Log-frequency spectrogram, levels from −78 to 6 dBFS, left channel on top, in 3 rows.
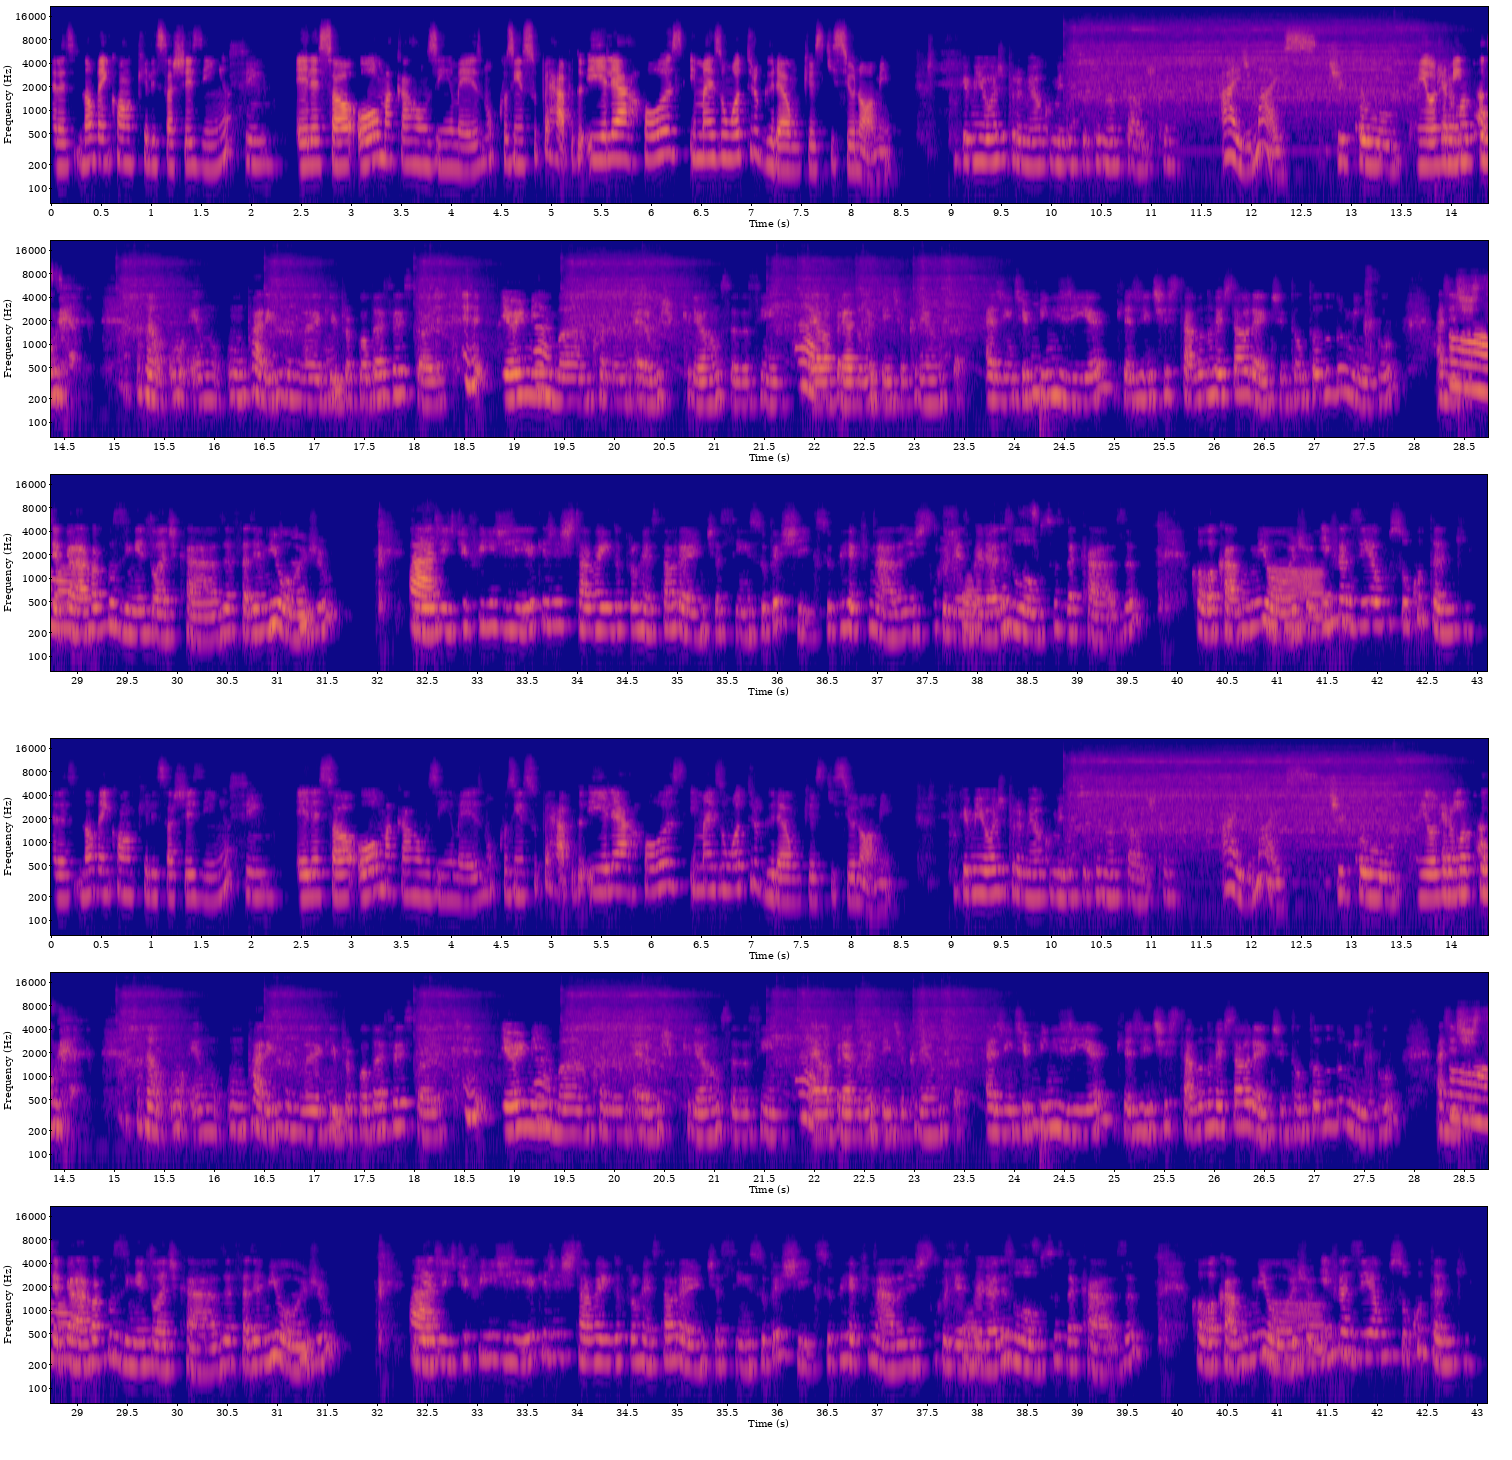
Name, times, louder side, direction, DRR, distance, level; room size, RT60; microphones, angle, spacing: voice 1, 0.0-1.8 2.4-8.4 8.9-9.1 11.7-12.6 13.7-14.4 17.1-17.3 18.5-18.7 19.2-19.4 21.8-22.1 24.2-24.4 27.5-27.6 28.3-29.2 30.9-31.3 32.3-32.6 37.7-38.3 40.8-41.7, left 7 dB, 85° left, 0.5 m, -32 dB
voice 2, 1.8-2.2 8.6-11.2 12.7-23.4 23.7-31.5 32.0-42.9, left 2 dB, 10° left, 1.4 m, -36 dB
Drill, 10.1-14.3 15.0-16.0 16.5-17.3 18.0-18.9 19.5-21.1 21.5-24.1, equal, 5° right, 0.7 m, -42 dB
3.0 x 2.8 x 3.6 m
head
